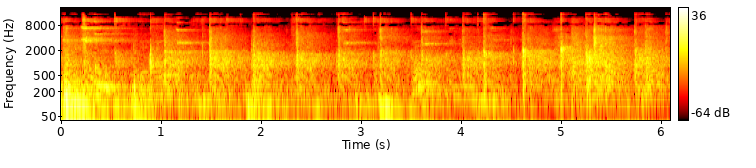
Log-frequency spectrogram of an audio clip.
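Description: Table tennis ball being hit back and forth in a rally: a string of sharp pings and clicks as the ball strikes the bats and the table, about two a second.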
